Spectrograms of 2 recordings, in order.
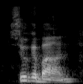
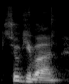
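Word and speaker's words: Sukeban: I put the name in there so I could see if you'd pronounce it. Sukuban? Sukiban.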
